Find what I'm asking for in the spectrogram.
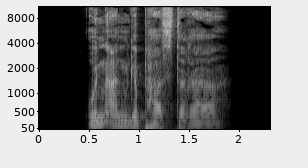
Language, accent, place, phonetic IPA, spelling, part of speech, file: German, Germany, Berlin, [ˈʊnʔanɡəˌpastəʁɐ], unangepassterer, adjective, De-unangepassterer.ogg
- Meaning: inflection of unangepasst: 1. strong/mixed nominative masculine singular comparative degree 2. strong genitive/dative feminine singular comparative degree 3. strong genitive plural comparative degree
